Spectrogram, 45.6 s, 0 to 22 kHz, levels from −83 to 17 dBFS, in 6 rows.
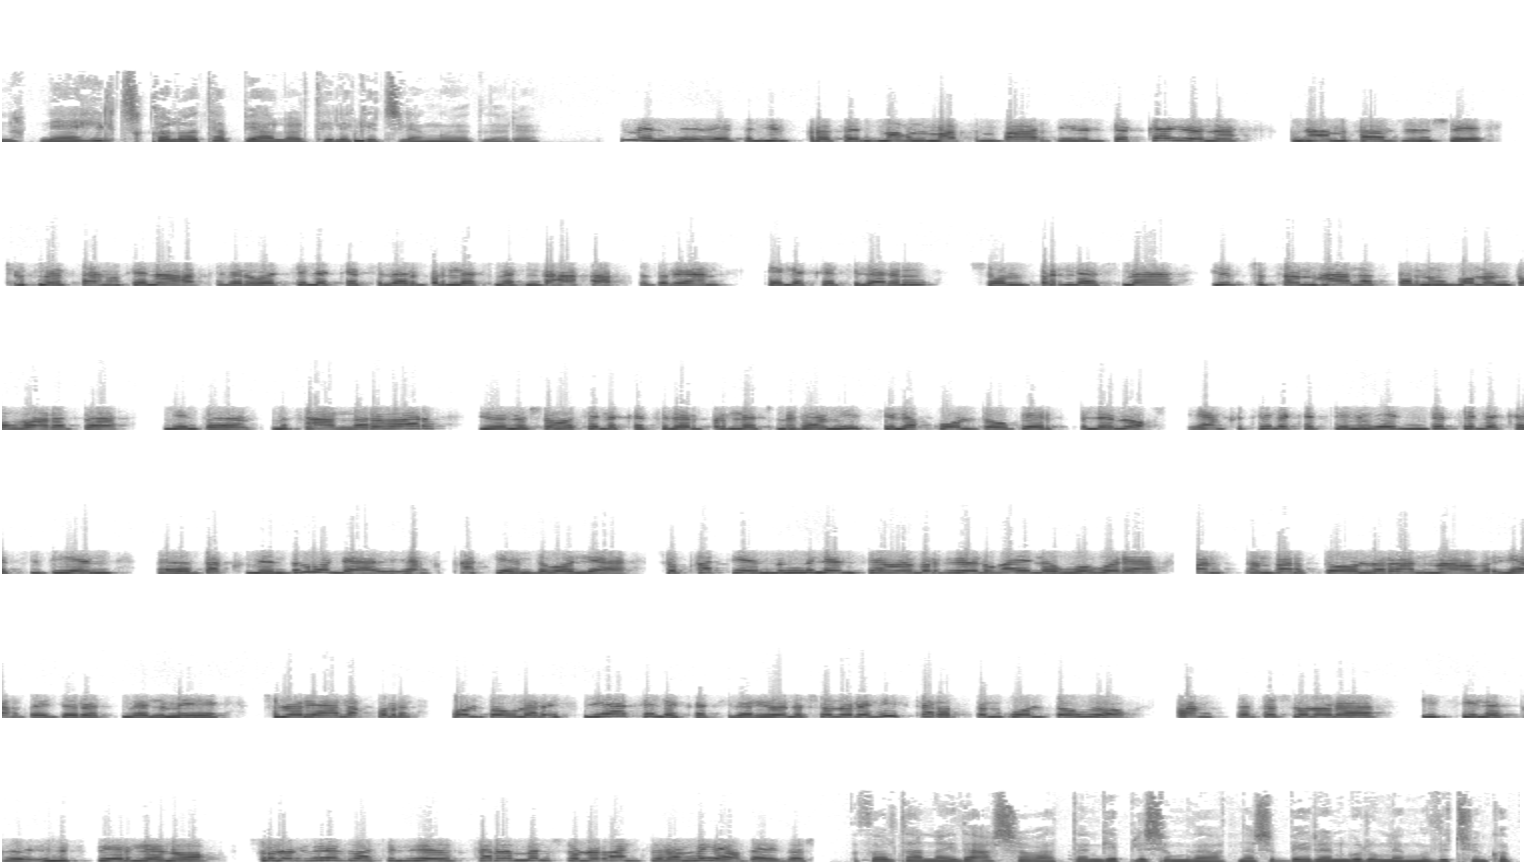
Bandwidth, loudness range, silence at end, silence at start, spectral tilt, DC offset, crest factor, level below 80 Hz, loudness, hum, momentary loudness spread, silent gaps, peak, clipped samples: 11 kHz; 2 LU; 0.05 s; 0 s; -5 dB/octave; under 0.1%; 14 dB; -68 dBFS; -20 LUFS; none; 5 LU; none; -6 dBFS; under 0.1%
